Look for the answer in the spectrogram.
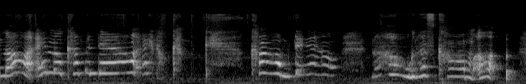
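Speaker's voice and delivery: very high, worked-up refusal; upset outburst. Retold or imitated. Student refuses to settle in the quarrel, squealing upset. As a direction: re-enact losing it, voice shooting way up. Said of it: "I was just upset".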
